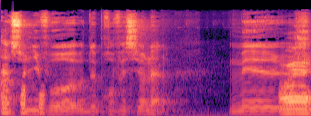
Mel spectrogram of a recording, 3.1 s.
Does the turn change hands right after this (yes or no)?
no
